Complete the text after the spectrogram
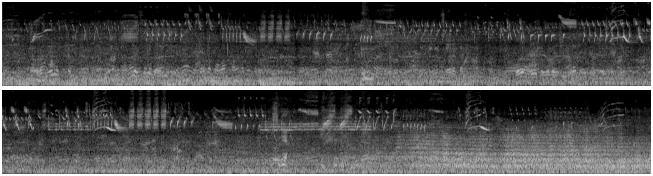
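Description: Small songbirds sing rapid twittering songs close by.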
